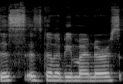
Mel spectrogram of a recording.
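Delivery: normal talking voice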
